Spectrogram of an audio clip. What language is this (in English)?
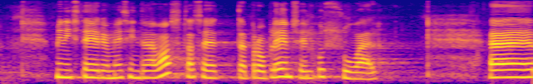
Estonian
